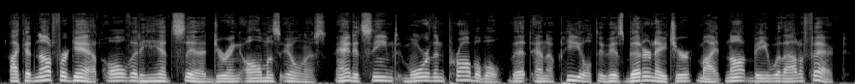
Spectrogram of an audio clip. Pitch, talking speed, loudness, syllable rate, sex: 150 Hz, 210 wpm, -17 LUFS, 5.3 syllables/s, male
